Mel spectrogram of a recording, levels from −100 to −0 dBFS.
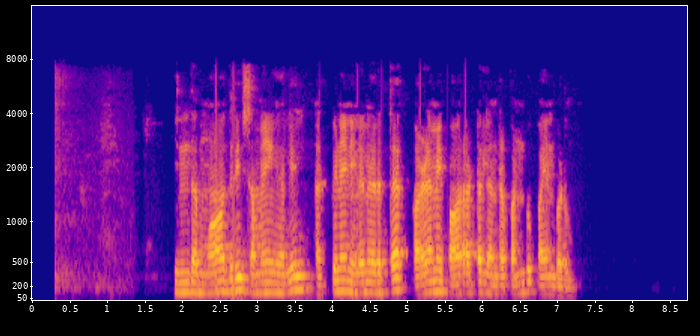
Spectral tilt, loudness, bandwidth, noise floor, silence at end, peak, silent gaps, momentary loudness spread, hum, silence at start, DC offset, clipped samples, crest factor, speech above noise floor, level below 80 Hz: -6 dB/octave; -17 LUFS; 7.8 kHz; under -90 dBFS; 1.55 s; -2 dBFS; none; 7 LU; none; 0.3 s; under 0.1%; under 0.1%; 18 dB; over 73 dB; -58 dBFS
